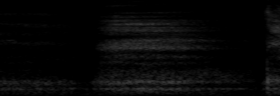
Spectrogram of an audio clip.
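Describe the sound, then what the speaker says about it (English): Slow, audible breaths during a yoga side-body stretch, a long soft exhale swelling for about two seconds between quieter inhales, close and unaccompanied by talk. "Breathing here."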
